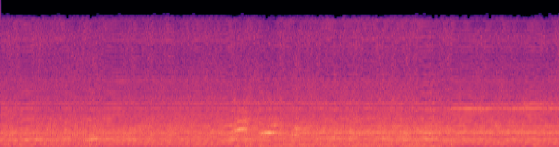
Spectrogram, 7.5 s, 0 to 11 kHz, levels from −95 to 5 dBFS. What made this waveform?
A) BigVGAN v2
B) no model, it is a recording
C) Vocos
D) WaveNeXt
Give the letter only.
D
